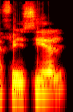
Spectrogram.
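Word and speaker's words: facial: अगला नियम है जब सी के बाद आई ए आई ई या आई ओ जैसे स्वर एक साथ आते हैं तब सी का उच्चारण श हो जाता है।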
